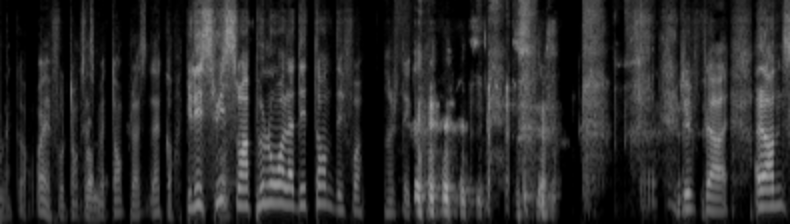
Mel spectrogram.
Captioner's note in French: rires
